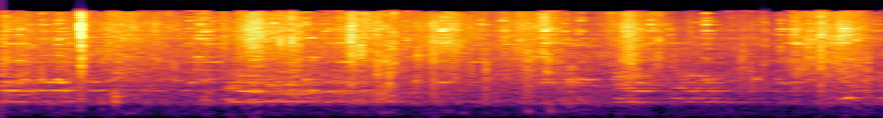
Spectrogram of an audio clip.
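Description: Porcelaine hounds baying as they trail a hare: about three long, steady-pitched cries, roughly a second or more apart.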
